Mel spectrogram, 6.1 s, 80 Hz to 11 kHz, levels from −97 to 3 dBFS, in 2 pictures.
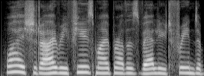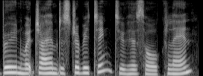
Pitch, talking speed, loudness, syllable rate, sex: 215 Hz, 175 wpm, -17 LUFS, 4.5 syllables/s, female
